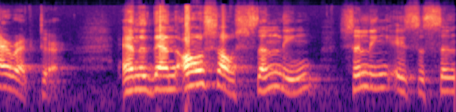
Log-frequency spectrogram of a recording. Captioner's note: speaks in foreign language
